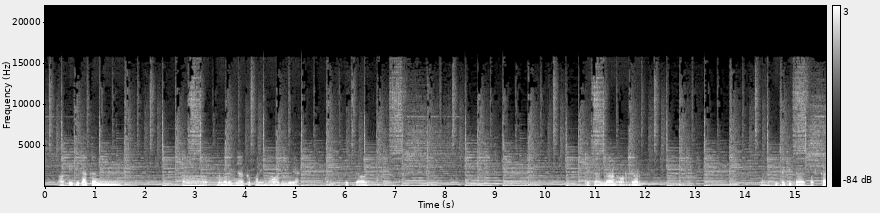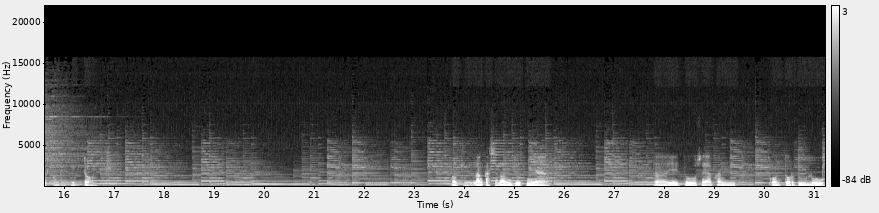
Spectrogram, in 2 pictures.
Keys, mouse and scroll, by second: 4.6 click, 6.4 right click, 8.3 click, 11.9 click, 13.4 ctrl+Page_Down, 19.1 click, 26.0 scroll down 1, 26.5-27.4 scroll up 1, 28.5 click, 28.9 scroll up 1, 29.6 click, 31.1 scroll down 1.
